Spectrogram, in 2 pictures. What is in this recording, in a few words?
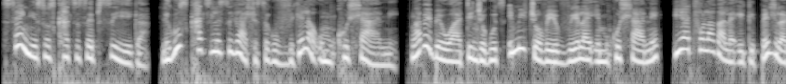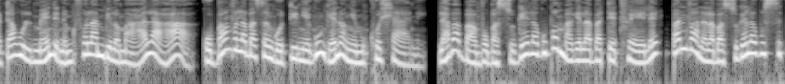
Siswati female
